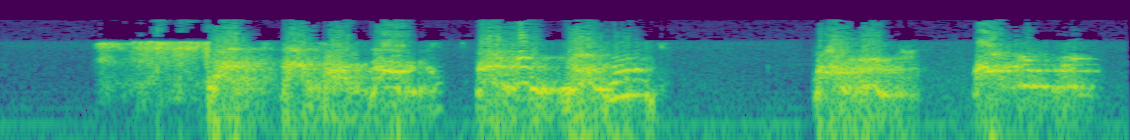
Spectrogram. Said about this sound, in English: That's good. That's some good barking. Sorry. So yeah, that's every time the doorbell rings or the doorbell rings on TV. That's great. That was some solid barking. Yeah, he's an angry little guy.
